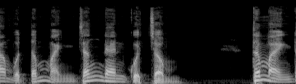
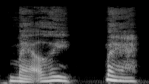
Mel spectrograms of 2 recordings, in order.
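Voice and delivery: narrated son's wail over the body; wailing for mother; 6 semitones higher, slower than usual. A narrator's reading. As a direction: cry out to the dead mother in grief. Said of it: "quỳ xuống mà gào thét vật vã".

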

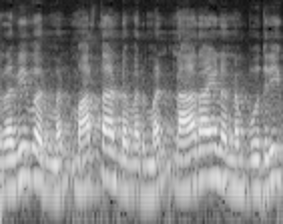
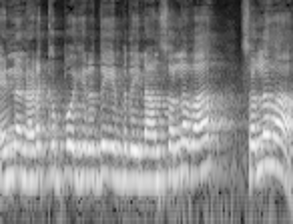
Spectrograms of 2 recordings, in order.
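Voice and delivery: raised, higher-pitched cry building on the repeat; narrated shout; 4 semitones higher than usual. A narrator's reading. Kalyani challenges the arguing Namboothiri, shouting. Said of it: "என்று கத்தினாள் கல்யாணி".

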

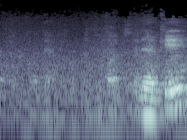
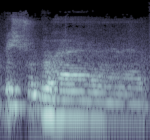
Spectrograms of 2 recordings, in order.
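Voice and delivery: slow answer; 9 semitones lower, 7 dB quieter, much slower than usual. Shown as a demonstration. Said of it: "كيف تدرأ الحدود؟".

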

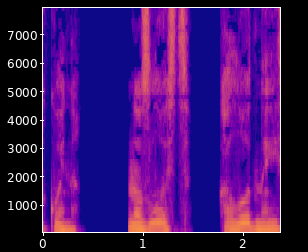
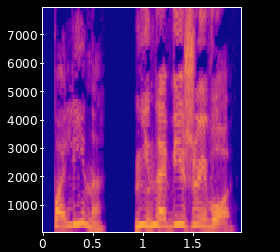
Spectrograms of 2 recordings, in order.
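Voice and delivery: loud cry of hatred; shouted; 8 semitones higher, 7 dB louder than usual. A narrator's reading. Daughter screaming at her stepfather. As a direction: shout it out, furious. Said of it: "выкрикнула я".

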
